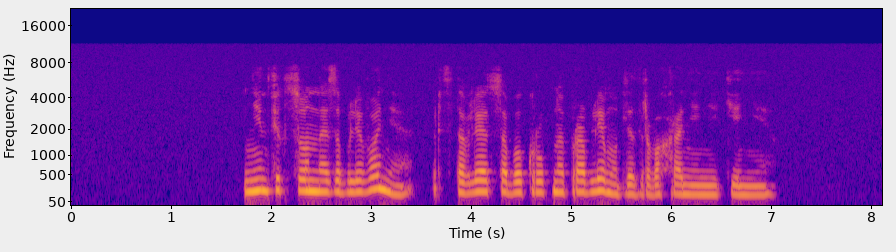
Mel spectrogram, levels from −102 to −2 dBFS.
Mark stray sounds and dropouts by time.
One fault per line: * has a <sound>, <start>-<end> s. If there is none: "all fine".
all fine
